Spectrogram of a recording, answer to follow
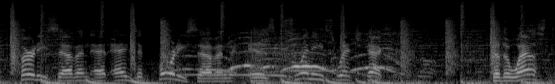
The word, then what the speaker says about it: Swinney: So is it Swinney Switch or Sweeney Switch? Swinney, S-W-I-N-N-E-Y. Well, I see how it's spelled, but people pronounce it a couple different ways.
